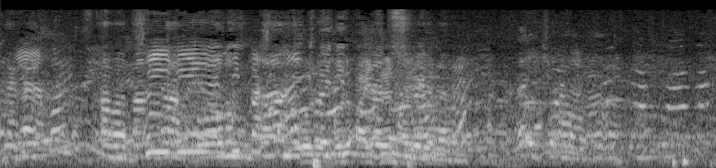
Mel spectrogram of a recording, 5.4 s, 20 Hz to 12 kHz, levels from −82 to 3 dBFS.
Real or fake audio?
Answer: real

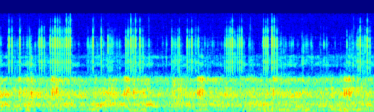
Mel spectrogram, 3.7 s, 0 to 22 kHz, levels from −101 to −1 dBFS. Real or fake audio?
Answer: fake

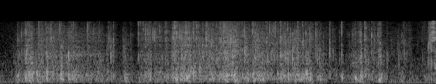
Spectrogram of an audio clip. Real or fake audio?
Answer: real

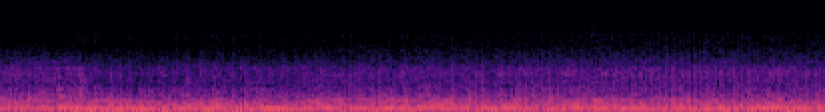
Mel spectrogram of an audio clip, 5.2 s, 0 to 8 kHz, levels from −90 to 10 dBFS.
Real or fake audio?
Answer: fake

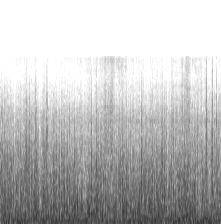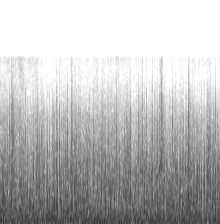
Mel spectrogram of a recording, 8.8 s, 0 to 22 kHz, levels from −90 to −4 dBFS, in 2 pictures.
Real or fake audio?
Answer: real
